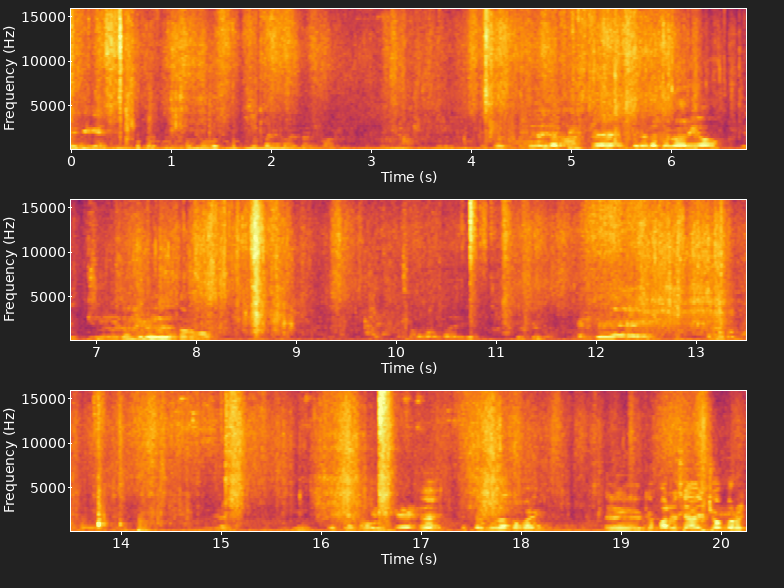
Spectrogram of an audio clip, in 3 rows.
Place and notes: Av La Merced, La Merced, León, Gto., Mexico - Previniéndome con alimento para pájaros al principio de la cuarentena COVID-19.
Preventing myself with bird food at the beginning of the COVID-19 quarantine.
It seems that several people were doing their shopping so that they no longer had to leave during the quarantine.
This is in Comercializadora Los Laureles SAN JOAQUIN Cereales, Granos Y Especias.
I made this recording on March 21st, 2020, at 12:27 p.m.
I used a Tascam DR-05X with its built-in microphones and a Tascam WS-11 windshield.
Original Recording:
Type: Stereo
Parece que varias personas estaban haciendo sus compras para ya no tener que salir durante la cuarentena.
Esto es en Comercializadora Los Laureles SAN JOAQUÍN Cereales, Granos Y Especias.
Esta grabación la hice el 21 de marzo 2020 a las 12:27 horas.
Guanajuato, México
